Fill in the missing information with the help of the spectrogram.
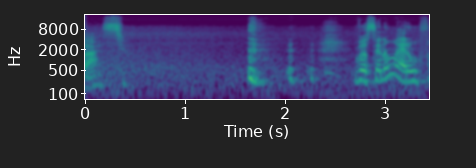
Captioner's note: chuckle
